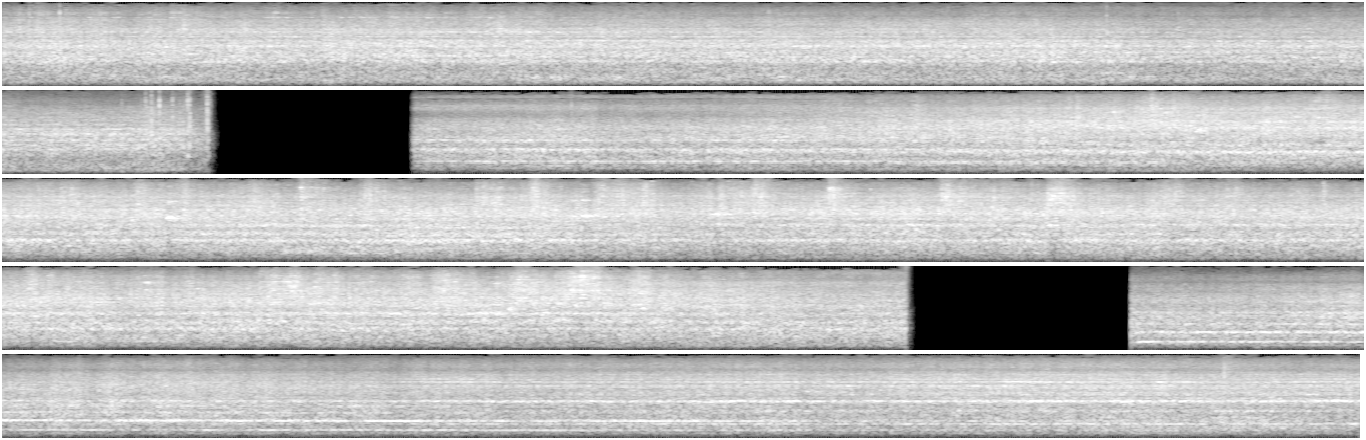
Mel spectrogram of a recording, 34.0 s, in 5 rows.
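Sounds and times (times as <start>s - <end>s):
wheels rumbling on rail: 0.0s - 7.7s, 8.9s - 25.0s
wheel squeal: 27.8s - 34.0s.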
